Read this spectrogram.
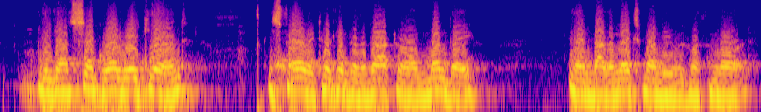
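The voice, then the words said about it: Voice giving out, strained. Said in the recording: “my voice is kind of, I think it's going on me here.”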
